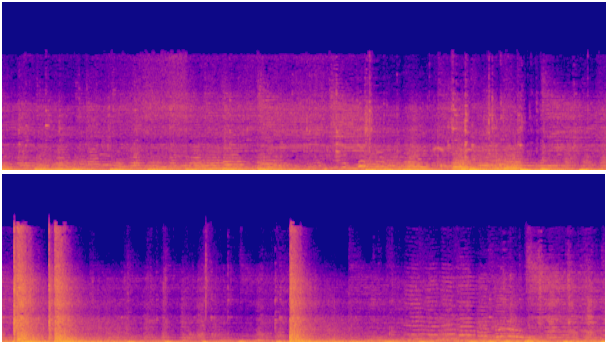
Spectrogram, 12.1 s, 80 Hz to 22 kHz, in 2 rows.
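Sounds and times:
music: 0.0 - 12.0
musket shots echoing: 6.2 - 7.0, 8.9 - 9.4.

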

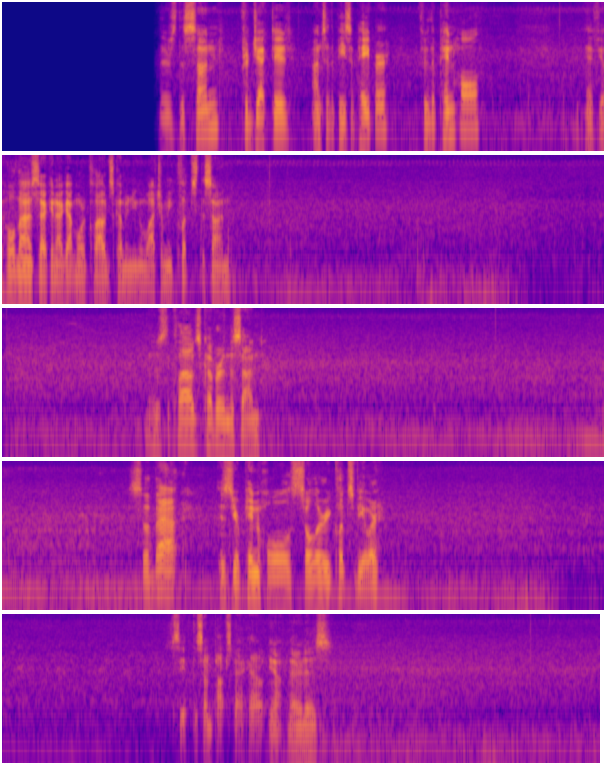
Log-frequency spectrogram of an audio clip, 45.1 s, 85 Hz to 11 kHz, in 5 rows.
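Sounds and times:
low mechanical hum: 10.2 - 45.0
faint small clicks: 25.4 - 25.6.

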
